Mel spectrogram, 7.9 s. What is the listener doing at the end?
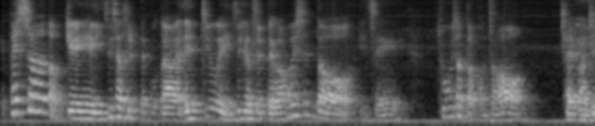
taking over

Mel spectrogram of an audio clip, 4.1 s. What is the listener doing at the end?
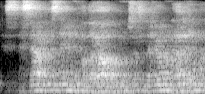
listening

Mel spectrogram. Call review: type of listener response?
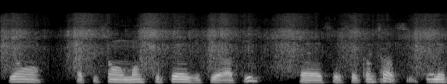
listening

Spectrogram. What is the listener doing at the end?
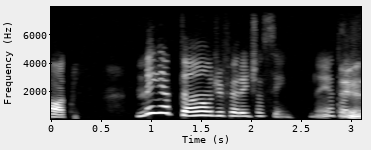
taking over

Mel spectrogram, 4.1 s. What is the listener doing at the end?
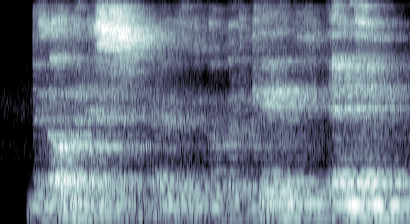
listening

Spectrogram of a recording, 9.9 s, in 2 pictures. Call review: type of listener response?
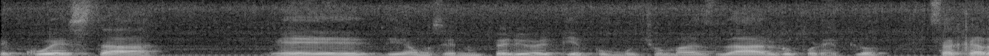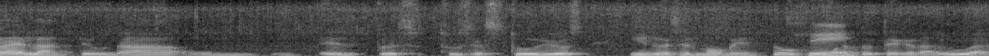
listening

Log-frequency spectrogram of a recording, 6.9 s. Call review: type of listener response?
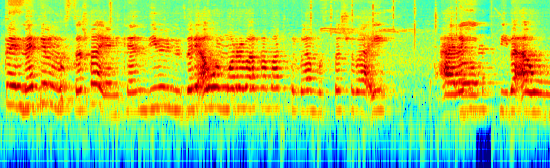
listening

